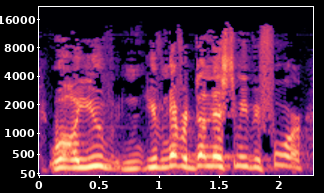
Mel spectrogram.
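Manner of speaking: high, comic donkey complaint; talking donkey quote. Retold or imitated. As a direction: imitate an aggrieved donkey, pitched well up. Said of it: "talks to him like it's a normal conversation".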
